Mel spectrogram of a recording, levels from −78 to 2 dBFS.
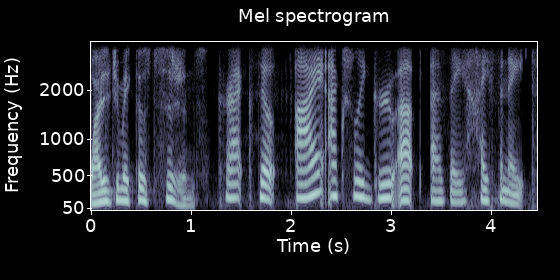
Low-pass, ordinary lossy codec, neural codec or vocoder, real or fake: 3.6 kHz; Opus, 32 kbps; none; real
